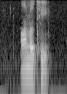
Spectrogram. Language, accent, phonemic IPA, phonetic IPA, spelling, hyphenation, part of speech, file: Armenian, Eastern Armenian, /ɑnoˈtʰi/, [ɑnotʰí], անոթի, ա‧նո‧թի, adjective / adverb, Hy-անոթի.ogg
- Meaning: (adjective) 1. hungry 2. poor, destitute; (adverb) on an empty stomach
